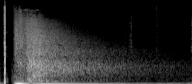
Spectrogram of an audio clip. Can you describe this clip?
Mossberg 500A - 1 shot
Firing a Mossberg 500A in a woodland environment, 7 1/2 load.
Recored stereo with a TASCAM DR-07 MkII.
Here's a video.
